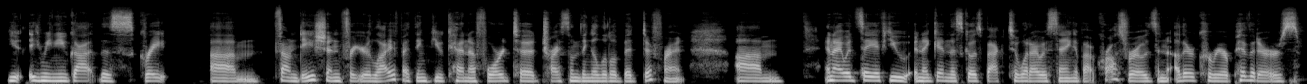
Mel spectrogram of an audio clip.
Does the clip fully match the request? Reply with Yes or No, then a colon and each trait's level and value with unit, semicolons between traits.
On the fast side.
Yes: fast, 215 wpm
